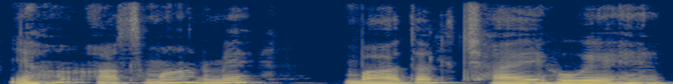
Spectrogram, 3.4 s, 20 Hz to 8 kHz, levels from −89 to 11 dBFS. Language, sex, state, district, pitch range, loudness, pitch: Hindi, male, Jharkhand, Ranchi, 140-160 Hz, -17 LUFS, 150 Hz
